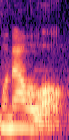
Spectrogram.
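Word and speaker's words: linalool: is lenol which looks like lenol but it's pronounced by chemist linalol and um that compound is one of the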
